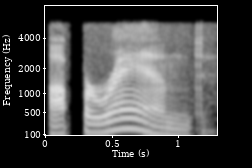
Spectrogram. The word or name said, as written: operand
